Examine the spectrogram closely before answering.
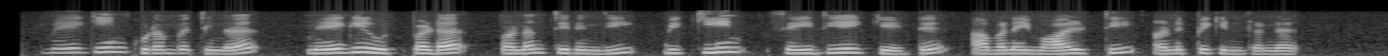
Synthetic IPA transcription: meːɣinkʊɽɐmbɐt̪ːɪnɐɾ | meːɣiʊʈ̚pɐɽɐ | mɐnɐmt̪ɪɾɯnd̪iʋɪkːinsɛjðɪjɐɪkːeːʈːɯʔɐʋɐnɐɪʋaːɻt̪iɐɳɯpːɯɣɪndrɐnɐ

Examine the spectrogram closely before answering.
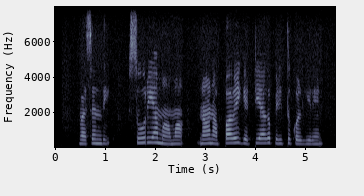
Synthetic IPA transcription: ʋɐsɐnd̪i | suːɾɪjaːmaːmaː | naːnɐpːaːʋɐɪɡɛʈːɪjaːɣɐpːɪɾɪt̪ːɯkːɔɭɣɪreːn

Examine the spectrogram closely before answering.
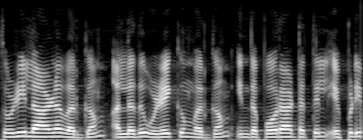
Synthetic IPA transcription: t̪ɔɻɪlaːɻɐʋɐɾɡɐmʔɐ̰lːɐðɯʊɻɐɪkːɯmʋɐɾɡɐmɪnd̪ɐpoːɾaːʈːɐt̪ːɪlɛpːɐɽi

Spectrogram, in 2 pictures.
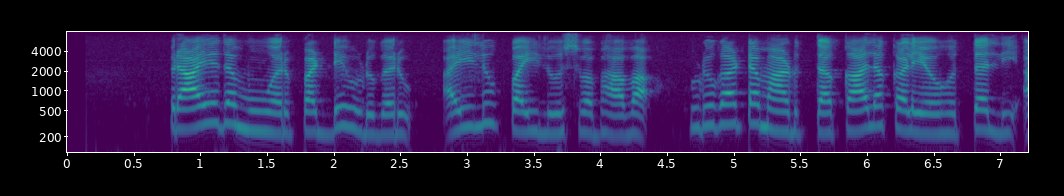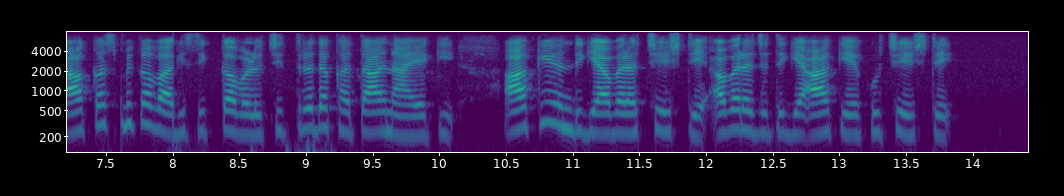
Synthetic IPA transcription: pɾaːjɐd̪ɐmuːʋɐɾpɐɖːeɦuɽuɡɐɾu | ɐjlupɐjlusʋɐbʱaːʋɐ | huɽuɡaːʈɐmaːɽut̪ːɐkaːlɐkɐɭɛjoːɦɔt̪ːɐlːiʔaːkɐʃmikɐʋaːɡisikːɐʋɐɭut͡ʃit̪ɾɐd̪ɐkʰɐt̪aːnaːjɐki | aːkɛjo̞nd̪iɡe̞ɐʋɐɾɐt͡ʃeːʂʈeʔɐʋɐɾɐd͡ʒɔt̪eɡe̞aːkɛjɐkut͡ʃeːʂʈe

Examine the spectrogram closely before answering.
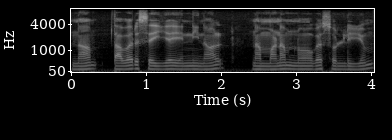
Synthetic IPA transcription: naːmt̪ɐʋɐɾsɛjːɐɛnːɪnaːl | nɐmːɐnɐmnoːɣɐsɔlːɪjɯm

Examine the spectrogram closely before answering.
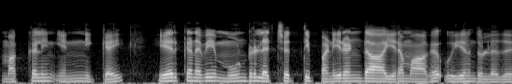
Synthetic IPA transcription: mɐkːɐɭɪnɛnːɪkːɐɪeːrkɐɳɐʋeːmuːndrɯlɛt͡ʃːɐt̪ːipːɐnɪɾɐɳɖaːjɪɾɐmaːɣɐʔʊjɐɾnd̪ɯɭːɐðɯ

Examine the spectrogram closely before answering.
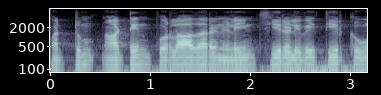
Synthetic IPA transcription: mɐʈrɯmnaːʈːɪnpɔɾɯlaːðaːɾɐnɪlɐjɪnsiːɾɐɭɪʋɐɪt̪ːiːrkɐʋɯ

